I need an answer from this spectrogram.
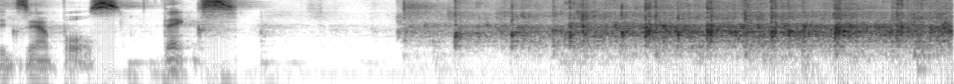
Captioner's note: audience applauds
